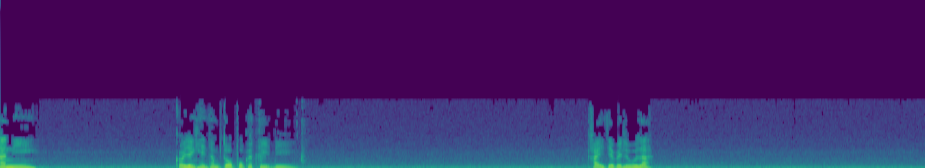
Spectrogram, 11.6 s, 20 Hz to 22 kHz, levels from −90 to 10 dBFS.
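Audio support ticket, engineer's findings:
Speech dull and smeared throughout, no clean stretch. High end cut off, sibilants fizzy and warbling, gaps in the spectrum audible. Likely cause: AAC compression, AAC-LC, low-bitrate encode starving quantiser of bits, lowering bandwidth and dropping bands. Damage plainly audible; fits a bitrate around 32 kbps.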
